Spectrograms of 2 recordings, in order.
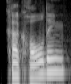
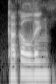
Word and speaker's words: cuckolding: holding there you go cuck holding cuckolding there you go oh the h is silent yeah yeah well i've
